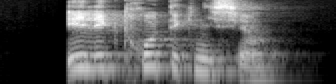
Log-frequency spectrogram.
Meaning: electrotechnician
- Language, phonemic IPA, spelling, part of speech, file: French, /e.lɛk.tʁo.tɛk.ni.sjɛ̃/, électrotechnicien, noun, LL-Q150 (fra)-électrotechnicien.wav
